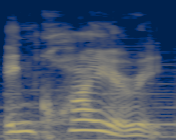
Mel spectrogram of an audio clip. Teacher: But I personally prefer inquiry, stressing the second syllable.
